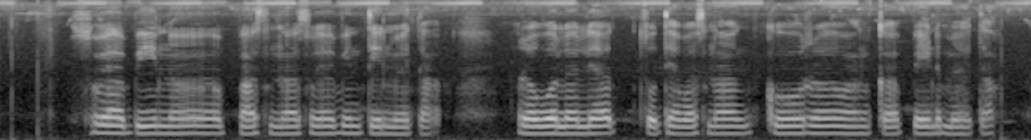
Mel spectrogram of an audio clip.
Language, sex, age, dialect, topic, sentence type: Marathi, male, 36-40, Southern Konkan, agriculture, statement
